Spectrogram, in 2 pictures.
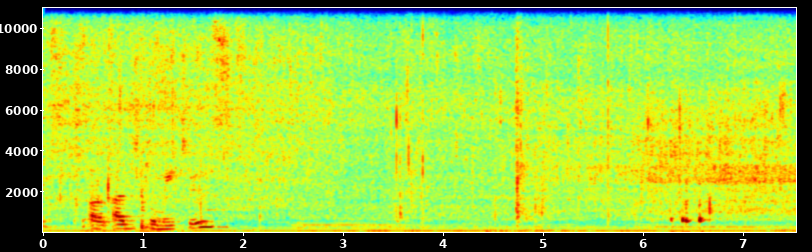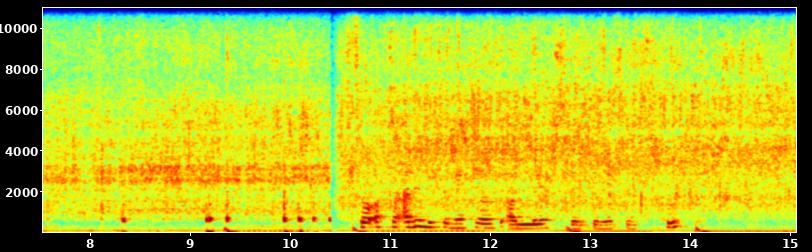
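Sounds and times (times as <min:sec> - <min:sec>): meat sizzling in a pan: 0:00.0 - 0:15.0
wooden board and spoon knocks: 0:09.2 - 0:10.4.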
